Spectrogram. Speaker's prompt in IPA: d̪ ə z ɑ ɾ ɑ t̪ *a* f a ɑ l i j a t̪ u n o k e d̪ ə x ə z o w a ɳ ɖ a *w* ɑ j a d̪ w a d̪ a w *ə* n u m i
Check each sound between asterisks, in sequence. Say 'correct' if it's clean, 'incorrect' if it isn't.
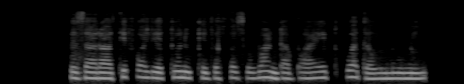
incorrect: i, incorrect: b, correct

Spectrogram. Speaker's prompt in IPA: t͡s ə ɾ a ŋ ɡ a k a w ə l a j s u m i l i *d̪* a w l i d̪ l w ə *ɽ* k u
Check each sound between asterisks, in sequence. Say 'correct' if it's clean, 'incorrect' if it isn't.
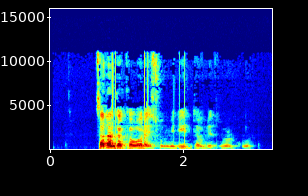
incorrect: t̪, correct

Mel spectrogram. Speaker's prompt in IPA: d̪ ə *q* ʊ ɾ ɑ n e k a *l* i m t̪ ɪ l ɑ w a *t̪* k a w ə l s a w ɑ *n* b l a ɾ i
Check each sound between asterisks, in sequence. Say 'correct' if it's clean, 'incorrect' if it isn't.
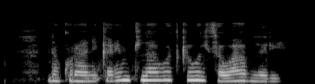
incorrect: k, incorrect: ɾ, correct, incorrect: none

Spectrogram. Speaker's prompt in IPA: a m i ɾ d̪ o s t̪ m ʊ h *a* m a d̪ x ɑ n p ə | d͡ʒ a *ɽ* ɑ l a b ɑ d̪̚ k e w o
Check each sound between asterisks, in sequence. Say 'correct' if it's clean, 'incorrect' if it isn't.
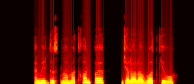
correct, incorrect: l

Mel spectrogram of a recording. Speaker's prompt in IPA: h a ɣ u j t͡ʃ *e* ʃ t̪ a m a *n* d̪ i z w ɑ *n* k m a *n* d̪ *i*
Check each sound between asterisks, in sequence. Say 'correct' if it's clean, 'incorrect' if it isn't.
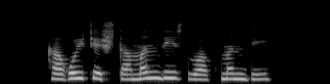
correct, correct, incorrect: none, correct, correct

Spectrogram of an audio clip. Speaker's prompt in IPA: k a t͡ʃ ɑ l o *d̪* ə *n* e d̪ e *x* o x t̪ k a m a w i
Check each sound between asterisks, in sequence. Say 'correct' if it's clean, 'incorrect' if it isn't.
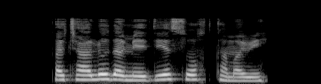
correct, incorrect: m, incorrect: s

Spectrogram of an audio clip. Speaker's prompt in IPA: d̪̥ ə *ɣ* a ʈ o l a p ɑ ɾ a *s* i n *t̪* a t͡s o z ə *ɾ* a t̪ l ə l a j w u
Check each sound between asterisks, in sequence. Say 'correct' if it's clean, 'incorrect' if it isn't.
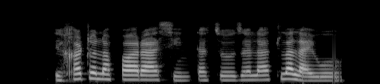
incorrect: x, correct, correct, incorrect: l

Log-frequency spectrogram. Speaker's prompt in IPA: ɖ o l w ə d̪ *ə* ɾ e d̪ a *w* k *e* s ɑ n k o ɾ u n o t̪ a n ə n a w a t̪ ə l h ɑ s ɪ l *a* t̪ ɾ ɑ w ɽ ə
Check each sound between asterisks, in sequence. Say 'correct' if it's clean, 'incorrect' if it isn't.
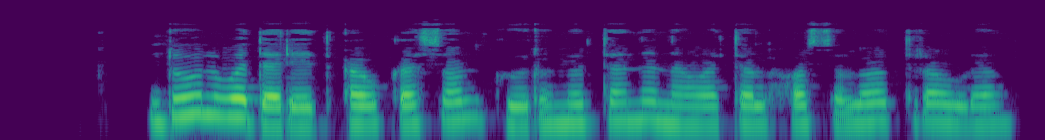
incorrect: a, correct, incorrect: a, incorrect: ɑ

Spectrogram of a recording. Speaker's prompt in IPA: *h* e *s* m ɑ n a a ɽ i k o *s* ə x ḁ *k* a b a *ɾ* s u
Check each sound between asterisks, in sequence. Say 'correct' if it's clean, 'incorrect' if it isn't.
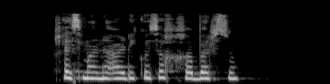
incorrect: x, correct, correct, incorrect: x, correct

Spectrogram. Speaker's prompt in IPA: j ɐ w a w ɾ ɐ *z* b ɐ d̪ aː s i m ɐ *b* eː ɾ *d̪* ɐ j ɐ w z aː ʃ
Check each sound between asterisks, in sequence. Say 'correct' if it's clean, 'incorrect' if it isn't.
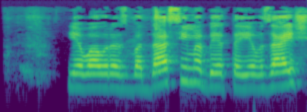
correct, correct, incorrect: t̪

